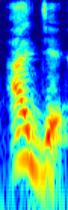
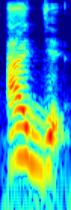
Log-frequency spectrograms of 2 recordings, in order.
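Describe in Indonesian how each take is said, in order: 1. Konsonan terakhir dilepaskan dengan memantul. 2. Konsonan terakhir dilepaskan dengan memantul.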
